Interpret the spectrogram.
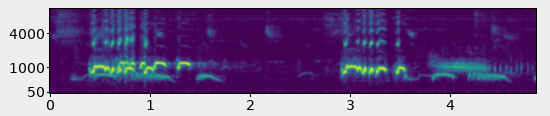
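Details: Zebra dove song in two loud bursts of quick, stuttering coo notes, each trailing into softer, lower falling coos from another dove.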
